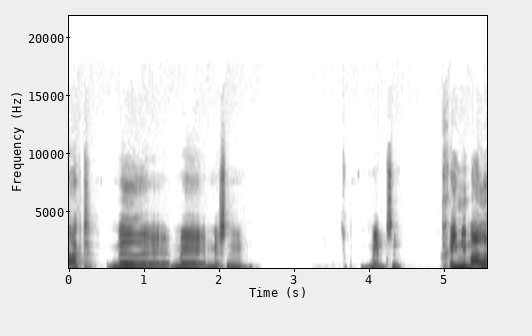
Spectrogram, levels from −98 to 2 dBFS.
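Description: It's a speech clip, and at 2.55 s it just drops out: a playback stall of about 0.67 s, silent until 3.24 s. Most likely the player ran dry or its thread got blocked, so output simply halted mid-flow. From 3.24 s right through to the end you get time-compressed catch-up. The player is trimming its backlog by cutting tiny slices and cross-fading them, so the speech runs about 1.15 times fast at normal pitch.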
